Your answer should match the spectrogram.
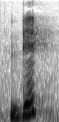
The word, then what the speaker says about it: debt: अगर किसी वर्ड में बी टी के पहले आता है तो वहाँ भी बी साइलेंट होता है।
